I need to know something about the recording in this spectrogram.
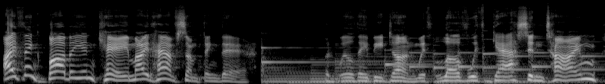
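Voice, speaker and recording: Hammy soap-opera narrator: bright, wildly swooping delivery, tongue-in-cheek grandeur. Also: male voice, high voice, very animated, moderate pace, soft background music, exaggerated voice. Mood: mock suspense. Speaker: narrator reading recap and credits. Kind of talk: theatrical scripted narration for an audio soap.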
